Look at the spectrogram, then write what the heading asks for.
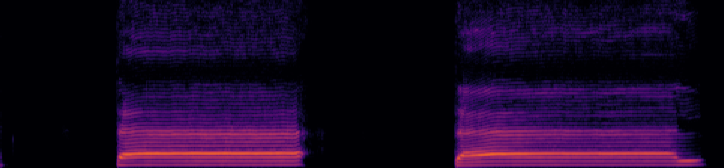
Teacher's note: जबान की नोक को ऊपर वाले दांतों के पीछे लगाना है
